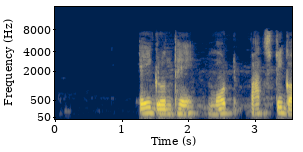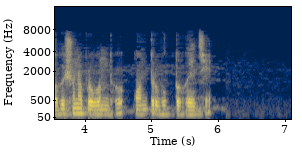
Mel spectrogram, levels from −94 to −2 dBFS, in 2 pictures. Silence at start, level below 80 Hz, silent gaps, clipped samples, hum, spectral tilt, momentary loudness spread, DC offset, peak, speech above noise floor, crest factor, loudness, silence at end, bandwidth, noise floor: 1.25 s; -60 dBFS; none; under 0.1%; none; -6 dB/octave; 10 LU; under 0.1%; -2 dBFS; 70 dB; 18 dB; -18 LUFS; 1.2 s; 8 kHz; -87 dBFS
